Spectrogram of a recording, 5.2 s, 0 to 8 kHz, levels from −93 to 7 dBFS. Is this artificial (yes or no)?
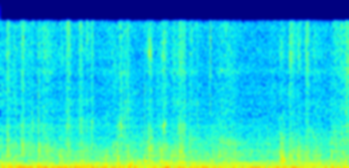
yes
